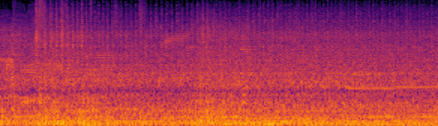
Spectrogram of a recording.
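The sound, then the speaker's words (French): An ambulance engine rumbles steadily, a continuous low idling drone that stays moderately loud throughout, with faint higher hums riding on top. “Les moteurs de l'ambulance grondent.”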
